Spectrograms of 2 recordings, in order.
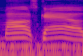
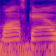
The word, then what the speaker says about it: Moscow: And then when people correct me and tell me, hey, it's Moscow, not Moscow, then that just makes me want to call it Moscow even all the more.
